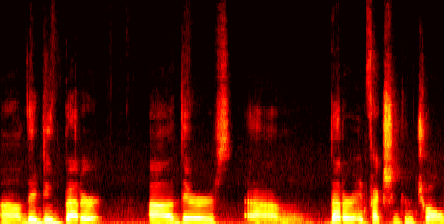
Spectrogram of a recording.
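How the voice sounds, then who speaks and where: Her pitch sits in the medium range as a woman talks with fairly even intonation. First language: non-English. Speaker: small business owner. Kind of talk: interview.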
